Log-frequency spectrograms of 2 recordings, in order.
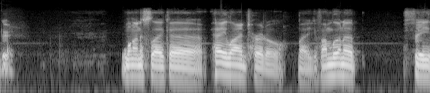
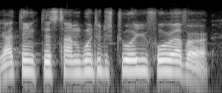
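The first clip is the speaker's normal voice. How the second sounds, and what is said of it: Imitates a character's voice. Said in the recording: “your Fatu impression,⟧ spot on”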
